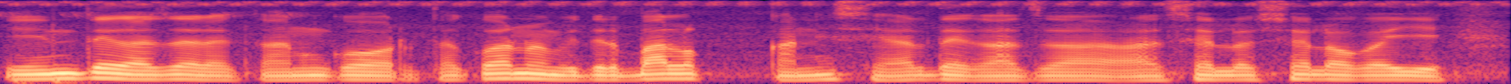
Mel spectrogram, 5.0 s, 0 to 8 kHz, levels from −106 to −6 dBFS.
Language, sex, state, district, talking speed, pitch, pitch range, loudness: Chakma, male, Tripura, Dhalai, 200 wpm, 110 Hz, 100-120 Hz, -18 LUFS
